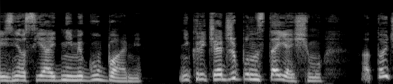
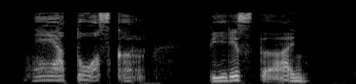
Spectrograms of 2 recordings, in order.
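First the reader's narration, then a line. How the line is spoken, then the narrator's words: Whispered to self. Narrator (Russian): прошептал я сам себе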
